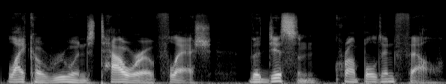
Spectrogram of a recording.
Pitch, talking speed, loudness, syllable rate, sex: 95 Hz, 150 wpm, -21 LUFS, 4.0 syllables/s, male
